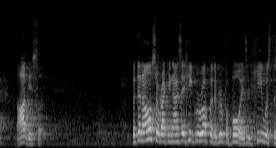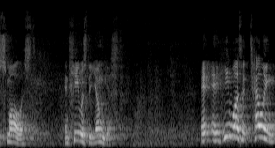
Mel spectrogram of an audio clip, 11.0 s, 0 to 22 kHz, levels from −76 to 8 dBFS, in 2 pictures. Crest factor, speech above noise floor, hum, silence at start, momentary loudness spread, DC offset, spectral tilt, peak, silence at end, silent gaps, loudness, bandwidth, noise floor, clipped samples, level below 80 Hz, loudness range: 18 dB; 36 dB; none; 0 s; 17 LU; under 0.1%; -5.5 dB/octave; -4 dBFS; 0 s; none; -21 LUFS; 16 kHz; -56 dBFS; under 0.1%; -74 dBFS; 5 LU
